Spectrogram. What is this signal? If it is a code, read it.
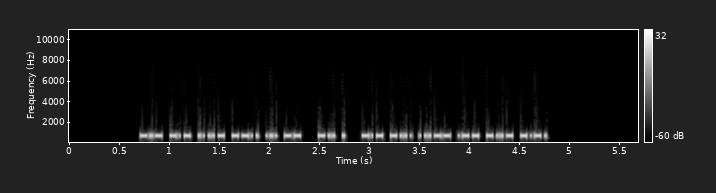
Morse code, heard as a keyed tone, about 49 wpm, 700 Hz. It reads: KK4ZSM DE KB3WXC
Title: USA Callsign DE Callsign - 6 Characters - 50wpm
